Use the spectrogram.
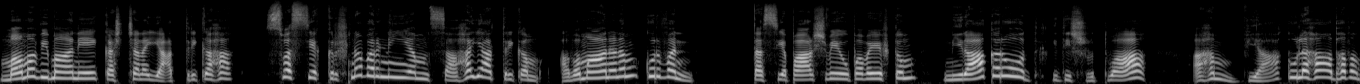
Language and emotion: Sanskrit, disgusted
